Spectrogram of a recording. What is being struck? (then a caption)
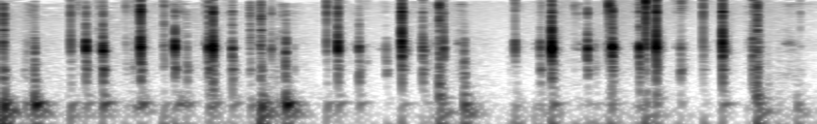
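Plastic mechanical keyboard keys. Long nails type rapidly on a compact white plastic mechanical keyboard with a cat-shaped case. The key taps are dense and steady, each with a deep low thud and a bright, sharp click. Every tap stops almost at once, leaving a quick, continuous clatter.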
